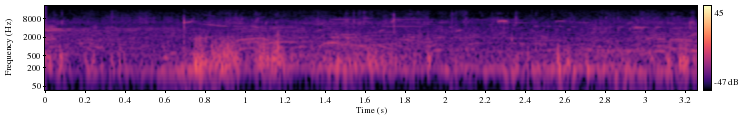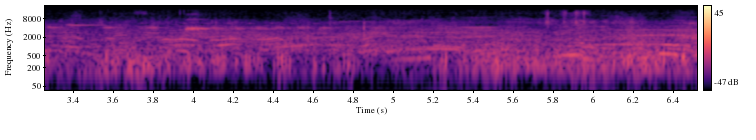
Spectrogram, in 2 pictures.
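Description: Several voices from around a soccer field calling out and talking at once, overlapping and at a distance, with no single voice standing out.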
